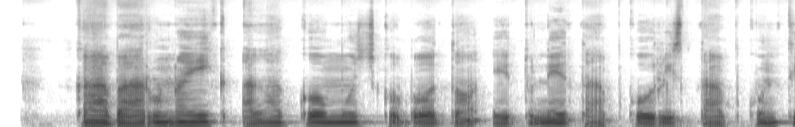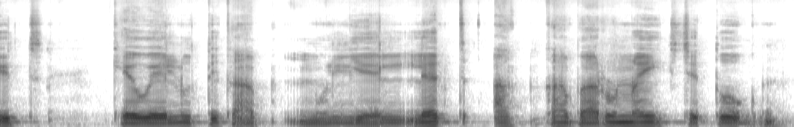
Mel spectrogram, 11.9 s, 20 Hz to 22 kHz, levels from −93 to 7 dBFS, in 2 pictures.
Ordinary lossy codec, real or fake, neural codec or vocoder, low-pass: none; fake; vocoder, 44.1 kHz, 128 mel bands, Pupu-Vocoder; none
